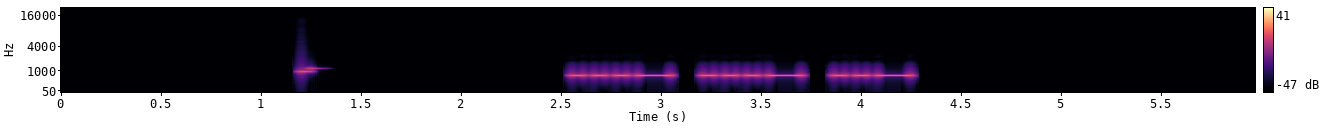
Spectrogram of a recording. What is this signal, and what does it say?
Morse code, heard as a keyed tone, about 22 wpm, 700 Hz. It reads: VVU
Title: All Cut Numbers - 3-Digit 22wpm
